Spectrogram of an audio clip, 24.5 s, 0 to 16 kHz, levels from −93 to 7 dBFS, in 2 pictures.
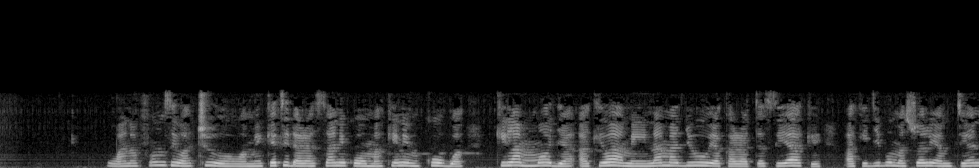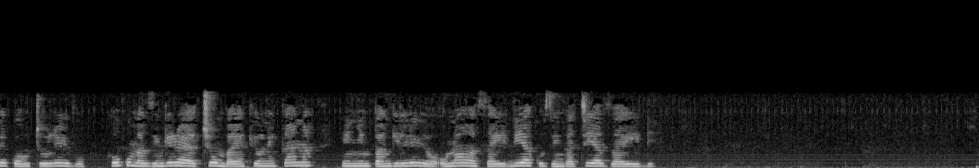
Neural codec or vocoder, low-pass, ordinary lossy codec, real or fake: none; 7.2 kHz; MP3, 48 kbps; real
